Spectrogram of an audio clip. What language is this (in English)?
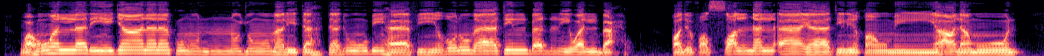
Arabic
